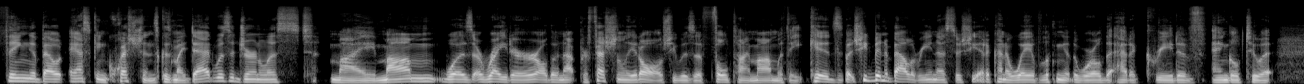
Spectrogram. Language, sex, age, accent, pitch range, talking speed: English, male, 30-49, American, 105-130 Hz, 240 wpm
